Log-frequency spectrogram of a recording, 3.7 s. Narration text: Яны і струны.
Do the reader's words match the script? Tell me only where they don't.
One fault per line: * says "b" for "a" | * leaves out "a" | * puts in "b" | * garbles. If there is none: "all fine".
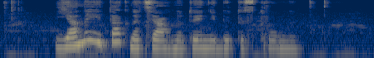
* puts in "так нацягнутыя нібыта"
